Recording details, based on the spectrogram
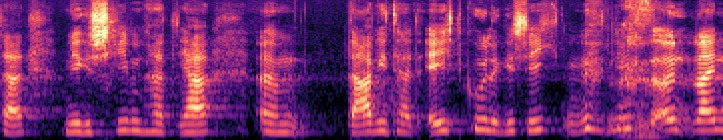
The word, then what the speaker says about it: David: Genau, du betonst es anders. Ich sage nämlich, ich habe die Betonung auf dem A, glaube ich, nämlich David. Und nicht David.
